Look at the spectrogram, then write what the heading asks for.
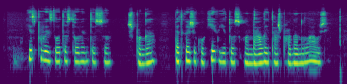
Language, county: Lithuanian, Marijampolė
